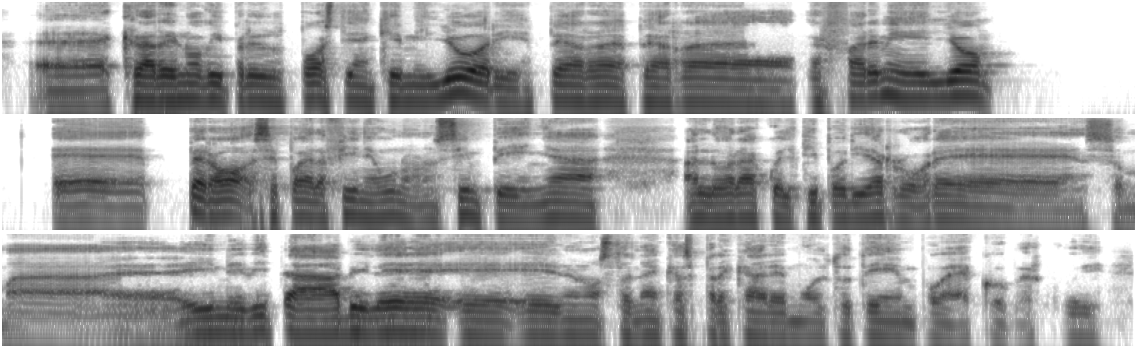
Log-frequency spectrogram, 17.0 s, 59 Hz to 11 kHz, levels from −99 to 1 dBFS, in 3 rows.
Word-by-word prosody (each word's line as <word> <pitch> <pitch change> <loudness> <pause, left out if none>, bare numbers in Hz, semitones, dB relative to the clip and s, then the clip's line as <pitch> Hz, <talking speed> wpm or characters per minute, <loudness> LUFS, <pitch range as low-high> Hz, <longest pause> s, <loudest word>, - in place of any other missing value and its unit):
ehm, 90 +1 -2
creare 115 -1 +6
nuovi 120 0 +2
presupposti 120 +1 0
anche 115 +1 -1
migliori 115 -5 +4
per 115 -2 0
per 110 -2 -3 0.6
per 105 - -9
fare 130 +1 +1
meglio. 140 +1 +3 0.8
Ehm, 90 -2 -3 0.2
però - - +5
se - - +8
poi, 120 - -1
alla 110 - -1
fine, 125 -1 -3
uno 110 -2 -5
non 95 +1 -11
si 130 - +7
impegna, 105 -1 -2 0.4
allora 110 0 0
quel 100 -2 -5
tipo 110 -2 -4
di 105 +1 -1
errore 90 -7 -3
insomma - - -6 0.3
è - - -5
inevitabile 115 0 +2
e 100 0 -4
e - - -3
non 100 0 -8
sto 100 - +1
neanche 100 +1 -8
a - - 0
sprecare 95 -2 -5
molto 95 0 -11
tempo, 95 -2 -8
ecco. - - -10
Per - - -19
cui 90 -3 -15
110 Hz, 145 wpm, -23 LUFS, 95-115 Hz, 0.8 s, se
